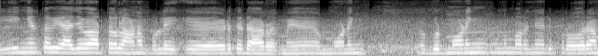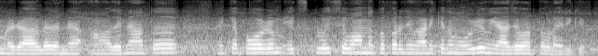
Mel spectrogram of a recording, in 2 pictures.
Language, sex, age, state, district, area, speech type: Malayalam, female, 45-60, Kerala, Kottayam, rural, spontaneous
